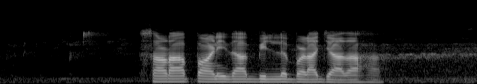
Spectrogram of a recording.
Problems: background sounds at intervals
